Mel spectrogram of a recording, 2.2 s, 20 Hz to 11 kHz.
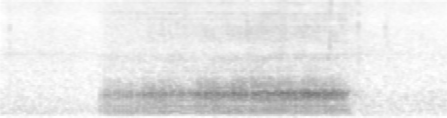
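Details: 9-month-old puppy with very large tonsils: one drawn-out, buzzing snore lasting just over a second on a single breath; snoring.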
